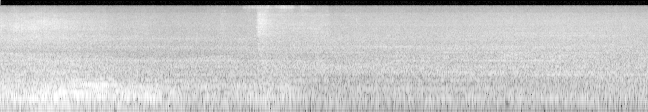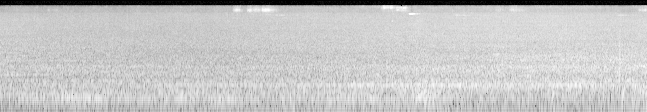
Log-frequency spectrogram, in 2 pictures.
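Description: Cars roll slowly past outdoors, their engines humming low.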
